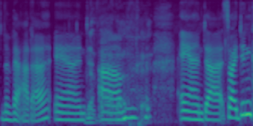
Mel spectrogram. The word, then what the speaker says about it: Nevada: Yeah, so it's our state animal here in Nevada, which, yes, it's pronounced Nevada.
